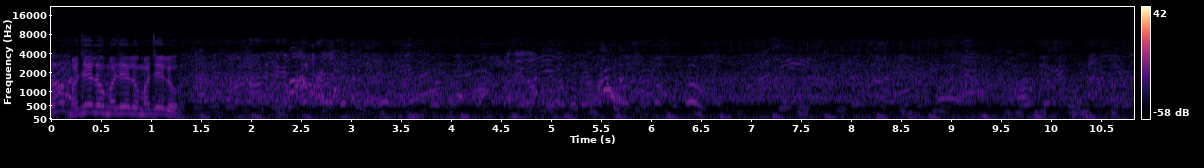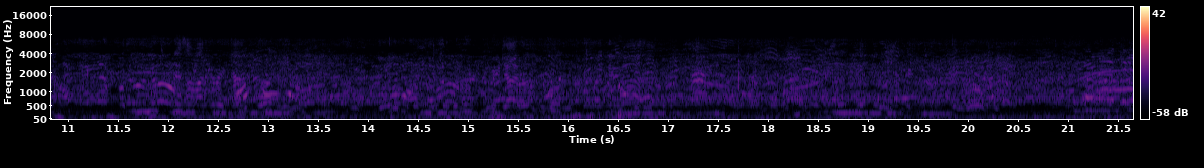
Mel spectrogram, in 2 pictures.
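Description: Children shout and laugh close by.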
